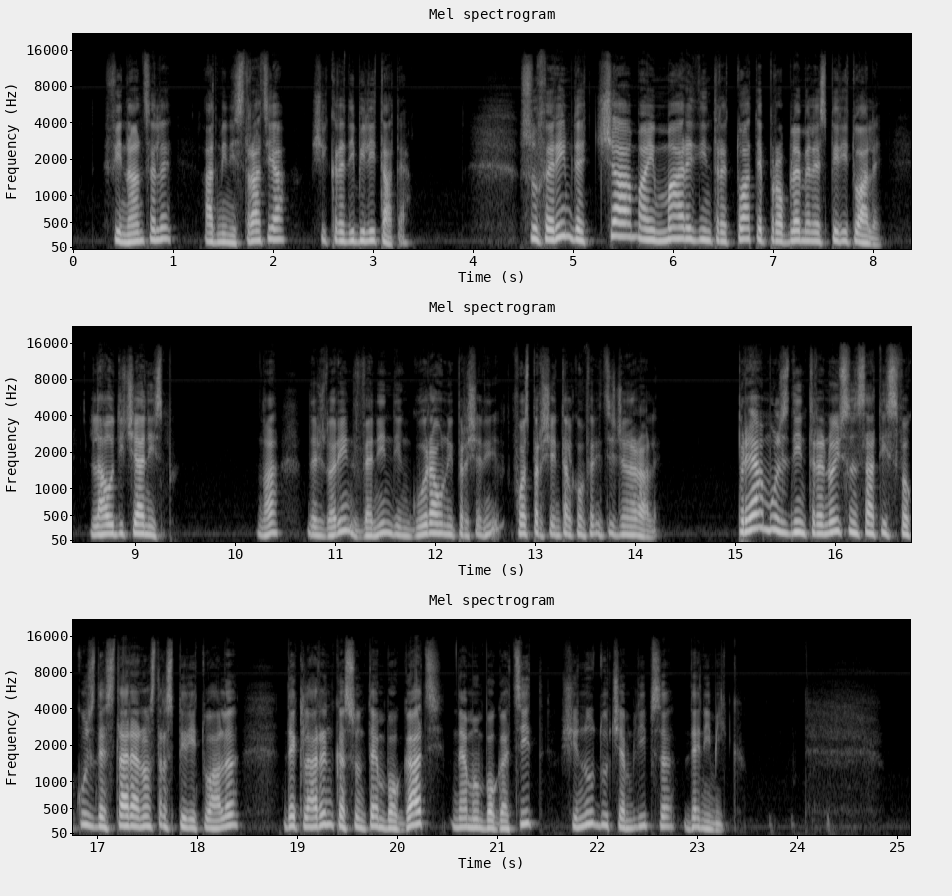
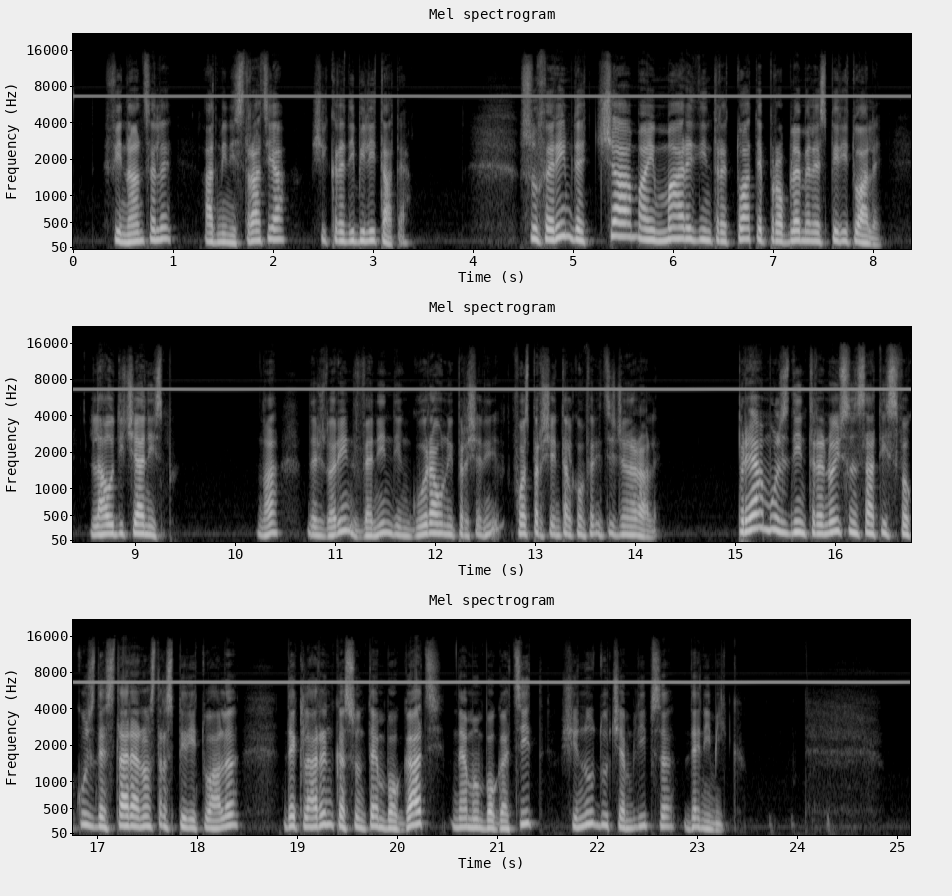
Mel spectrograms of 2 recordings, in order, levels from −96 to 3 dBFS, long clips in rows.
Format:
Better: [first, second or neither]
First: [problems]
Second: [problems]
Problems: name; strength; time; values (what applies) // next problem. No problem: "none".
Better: first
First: none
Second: high-pitched whine; loud; throughout; 6.5 kHz, 8 dB below the speech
